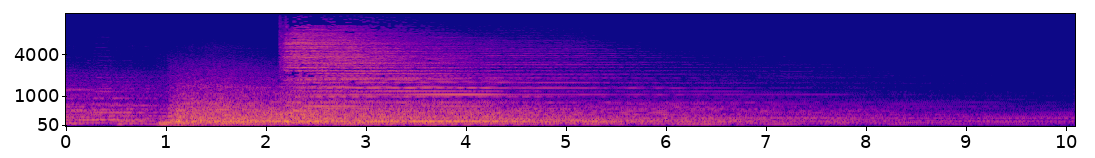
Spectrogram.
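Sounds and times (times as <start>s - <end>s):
symphony orchestra playing: 0.0s - 8.0s.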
